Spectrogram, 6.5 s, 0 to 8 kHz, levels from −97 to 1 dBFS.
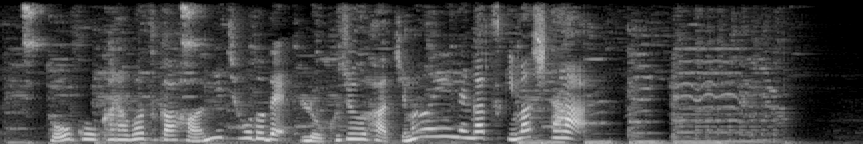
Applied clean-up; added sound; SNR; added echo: classical method log-MMSE.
